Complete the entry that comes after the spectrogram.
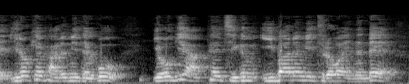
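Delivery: usual speaking voice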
